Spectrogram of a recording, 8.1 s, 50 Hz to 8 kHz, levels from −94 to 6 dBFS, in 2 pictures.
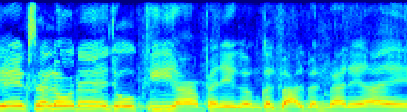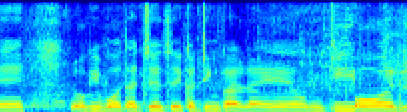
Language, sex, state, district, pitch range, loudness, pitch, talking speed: Bhojpuri, female, Bihar, Gopalganj, 225-245 Hz, -28 LUFS, 230 Hz, 185 wpm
